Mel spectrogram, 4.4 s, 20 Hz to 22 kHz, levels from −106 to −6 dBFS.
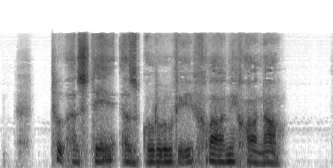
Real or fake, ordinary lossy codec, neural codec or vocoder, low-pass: fake; AAC, 32 kbps; codec, 16 kHz in and 24 kHz out, 0.6 kbps, FocalCodec, streaming, 4096 codes; 10.8 kHz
